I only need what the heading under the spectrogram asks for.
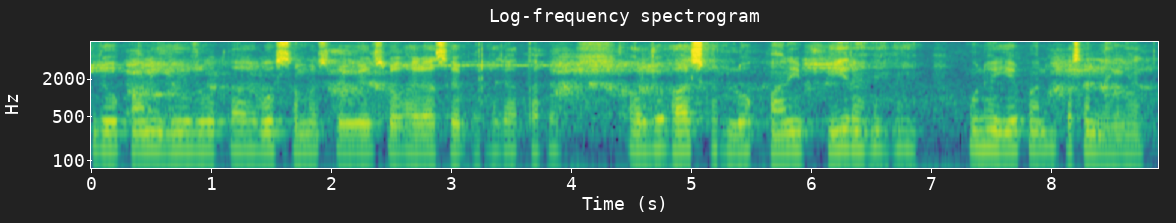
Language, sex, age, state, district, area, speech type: Urdu, male, 18-30, Uttar Pradesh, Shahjahanpur, urban, spontaneous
